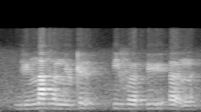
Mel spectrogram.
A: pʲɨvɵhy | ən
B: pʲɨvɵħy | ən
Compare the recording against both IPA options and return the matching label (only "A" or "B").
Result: A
